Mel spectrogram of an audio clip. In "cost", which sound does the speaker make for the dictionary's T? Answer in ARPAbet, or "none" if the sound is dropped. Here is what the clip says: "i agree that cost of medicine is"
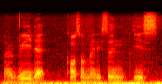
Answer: none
